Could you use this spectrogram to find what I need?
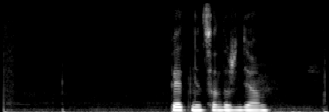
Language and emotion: Russian, neutral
